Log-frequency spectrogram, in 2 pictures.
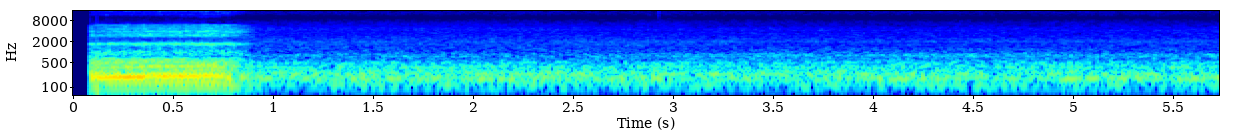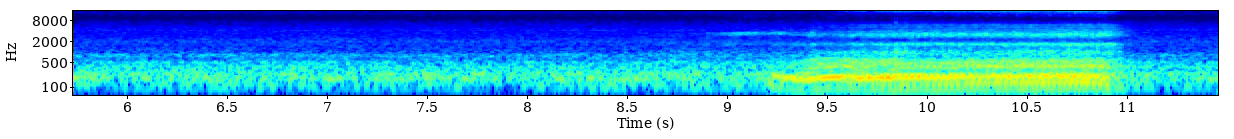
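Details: Dog asleep at night with its owner: two low, rumbling snores about nine seconds apart, with quiet room noise between them; ordinary snoring during sleep.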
